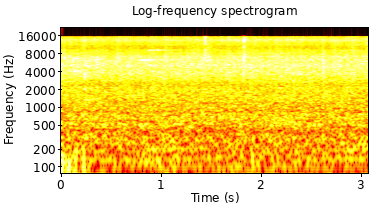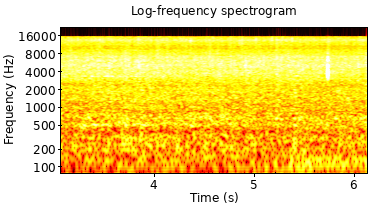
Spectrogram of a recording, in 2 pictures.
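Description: Rain falling steadily on clay-tiled roofs and a wet street, a continuous even hiss, with a few low bumps at the very start.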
